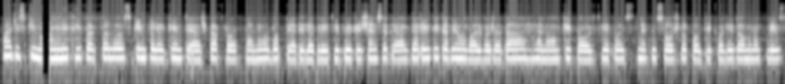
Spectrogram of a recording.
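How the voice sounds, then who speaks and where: A woman narrating a romance novel aloud in an even storytelling voice. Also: a little high, hardly any pauses. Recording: dull lo-fi, faint hiss.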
